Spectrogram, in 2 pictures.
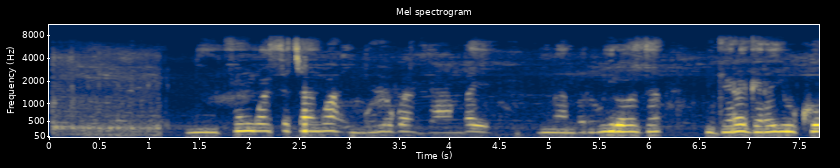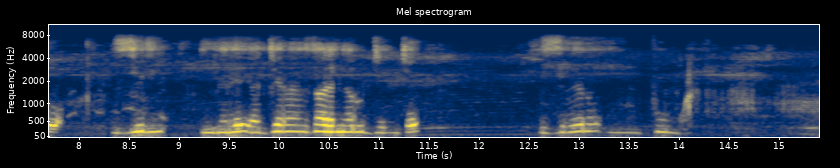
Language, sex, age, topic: Kinyarwanda, male, 18-24, government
